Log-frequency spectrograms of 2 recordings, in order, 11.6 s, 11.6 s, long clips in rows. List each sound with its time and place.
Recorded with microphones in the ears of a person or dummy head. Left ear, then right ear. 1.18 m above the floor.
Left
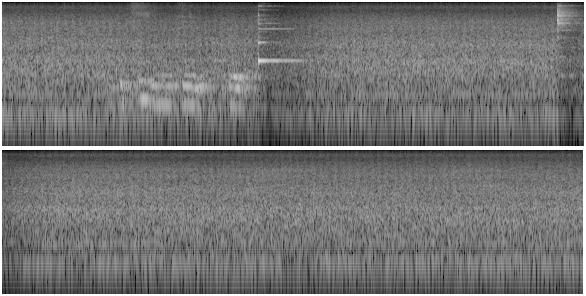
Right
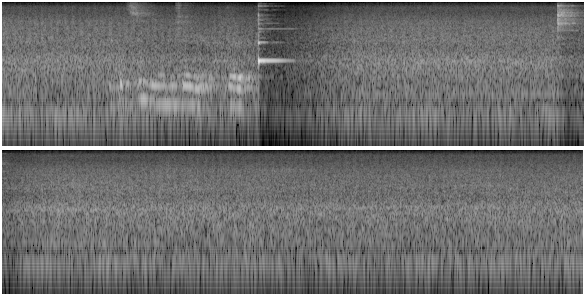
1.1 s a man speaking: 50° right (ahead or behind), 2.5 m
2.6 s a bell: 25° right (ahead or behind), 0.9 m
5.6 s dishes clattering: 25° left (ahead or behind), 3 m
